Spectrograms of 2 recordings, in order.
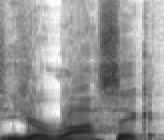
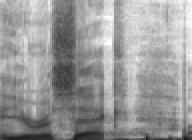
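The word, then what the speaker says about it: Jurasek: for quite some time it is urasc not urasek um so shout out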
